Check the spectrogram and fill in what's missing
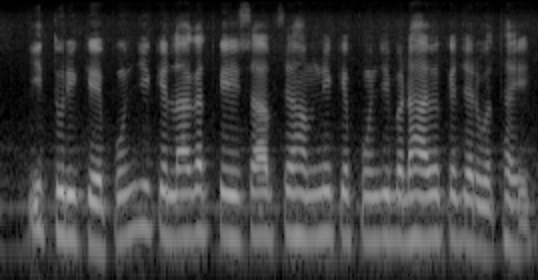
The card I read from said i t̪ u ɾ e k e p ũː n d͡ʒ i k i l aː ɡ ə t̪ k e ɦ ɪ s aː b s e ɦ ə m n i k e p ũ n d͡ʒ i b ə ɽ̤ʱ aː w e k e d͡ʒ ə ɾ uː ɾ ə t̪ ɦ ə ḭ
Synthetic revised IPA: i t̪ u ɾ i k e p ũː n d͡ʒ i k e l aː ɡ ə t̪ k e ɦ ɪ s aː b s e ɦ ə m n i k e p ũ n d͡ʒ i b ə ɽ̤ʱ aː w e k e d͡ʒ ə ɾ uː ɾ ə t̪ ɦ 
